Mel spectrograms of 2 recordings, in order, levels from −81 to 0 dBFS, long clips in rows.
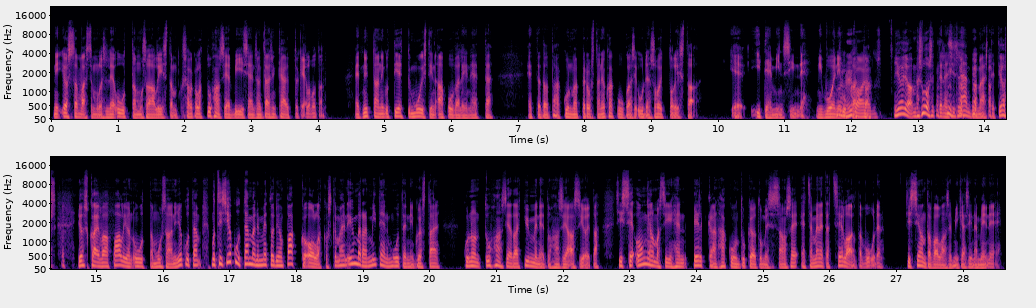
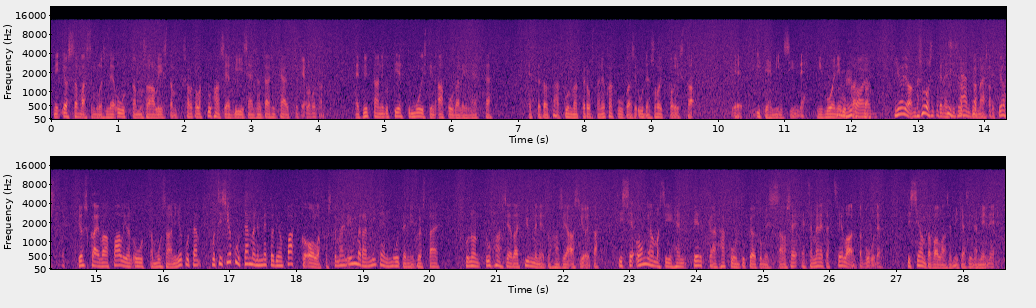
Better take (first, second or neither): first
